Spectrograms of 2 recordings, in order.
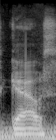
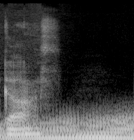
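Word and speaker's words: Gauss: story how do you how did you discover that it's gaus and not Goss uh I don't I know that's just how it's pronounced oh okay I I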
